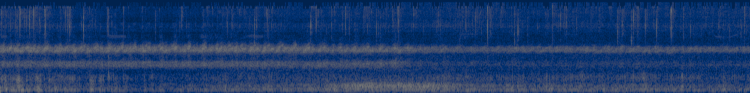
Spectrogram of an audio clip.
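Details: Frogs calling together in a chorus compared to burning firewood, a loud buzzing two-layered trill for about eight seconds that then drops back to a softer, thinner chorus, with low rumble and occasional clicks.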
